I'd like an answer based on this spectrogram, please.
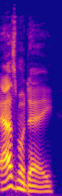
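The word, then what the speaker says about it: Asmodee: company as asmo day I actually I had to look up how to pronounce it because it turns out I've been pronouncing it wrong my entire life uh so asmo day uh I I reported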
